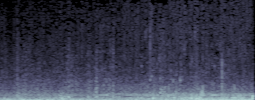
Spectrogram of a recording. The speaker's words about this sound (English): As they break the news, rain starts pouring into the room, and Ryan slowly starts to slip under the water.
